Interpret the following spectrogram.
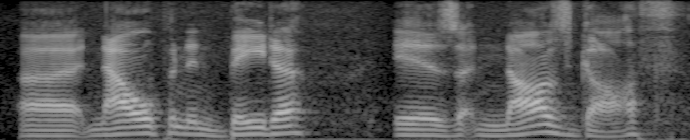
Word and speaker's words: Nosgoth: But Nosgoth, Nosgoth, is how you say it.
